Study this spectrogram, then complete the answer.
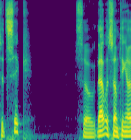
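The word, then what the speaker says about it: Sikh: woman named Valerie car a sick woman who seek but they pronounce it sick so that was something I learned when I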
